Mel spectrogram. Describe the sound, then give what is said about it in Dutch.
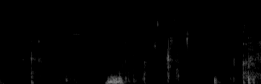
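A piece of chocolate is chewed faintly in the mouth, with many soft, wet clicking chews and one fuller burst of mastication early on. “Oké, ik ga nu een stukje chocola in mijn mond steken.”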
